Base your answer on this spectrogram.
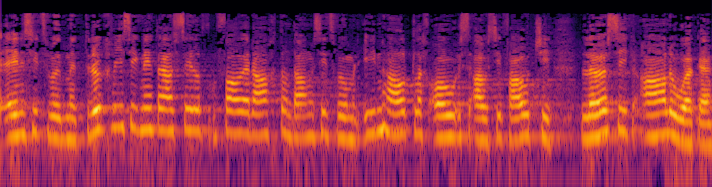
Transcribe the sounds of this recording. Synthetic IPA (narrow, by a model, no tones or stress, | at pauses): ɛɪnəsit͡sʋɪlmətɾʏkχʋiːsiɡnɪdɑlsɪlfɑlɛɾɑχtəʊndɑndəɾsiːt͡sʋɪlməɾɪnɦɑltləχoʊɑʊsd̥ifɑlʃi | løːsiɡɑːluəɡ̥ə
